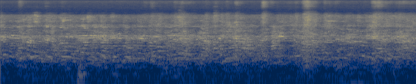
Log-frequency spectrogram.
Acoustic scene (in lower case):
crowded indoor space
